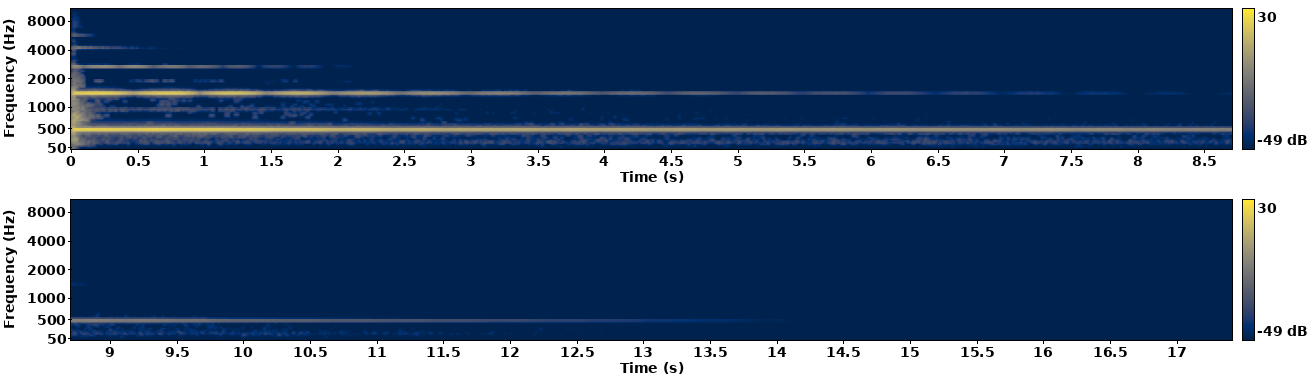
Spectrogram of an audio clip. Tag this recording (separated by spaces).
sounds service zen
